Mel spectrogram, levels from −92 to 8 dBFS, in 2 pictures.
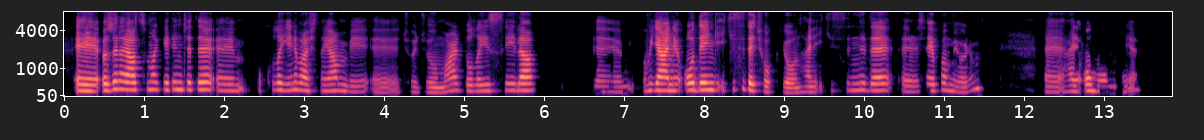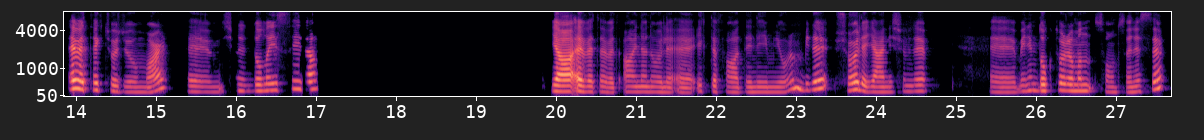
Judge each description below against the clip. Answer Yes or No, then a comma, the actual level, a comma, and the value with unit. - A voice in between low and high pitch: No, high, 220 Hz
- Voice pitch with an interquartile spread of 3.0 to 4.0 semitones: No, average, 4.8 semitones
